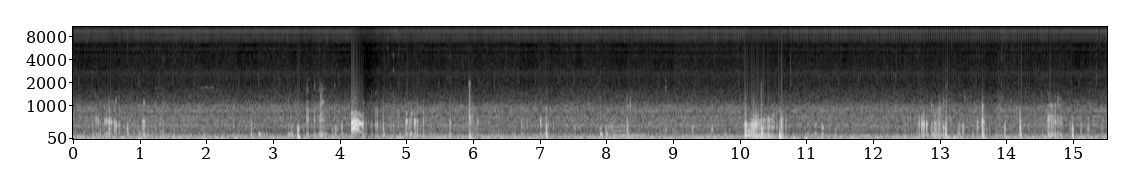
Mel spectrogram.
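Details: Loud stomach growling (borborygmi) during online testing: low rumbling, gurgling noises recurring in a quiet room with a loud clock and air-conditioner hum.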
